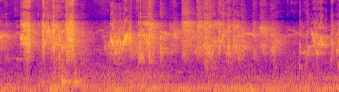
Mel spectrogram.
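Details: Australian parrots (budgerigars) open with loud rasping squawks, then settle into softer, continuous high warbling chatter.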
